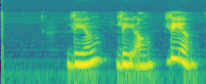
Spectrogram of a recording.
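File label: "Ling", Chinese syllable; Уроки фонетического блока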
